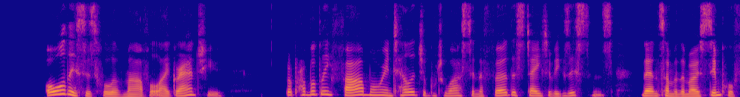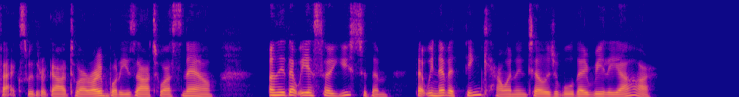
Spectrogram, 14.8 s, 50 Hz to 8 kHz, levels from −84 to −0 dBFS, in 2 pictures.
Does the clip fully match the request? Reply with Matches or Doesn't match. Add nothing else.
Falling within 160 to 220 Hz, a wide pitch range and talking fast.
Matches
